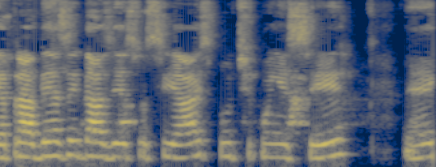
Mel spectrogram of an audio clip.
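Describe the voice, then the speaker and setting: At a moderate pace, a woman with a Minas Gerais accent speaks in a monotone, flat way at a fairly high pitch. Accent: mineiro Brazilian Portuguese. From Minas Gerais, Brazil (Papagaios). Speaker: pastor's wife, pastor. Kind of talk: testimony. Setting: live stream.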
